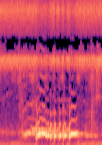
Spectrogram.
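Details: Melodious lure song of an udanmas silver zebra dove (perkutut): a single loud phrase of rapid, pulsed coos that rises and falls slightly, over a faint low rumble and a constant high-pitched tone.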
